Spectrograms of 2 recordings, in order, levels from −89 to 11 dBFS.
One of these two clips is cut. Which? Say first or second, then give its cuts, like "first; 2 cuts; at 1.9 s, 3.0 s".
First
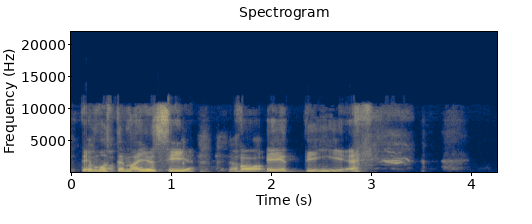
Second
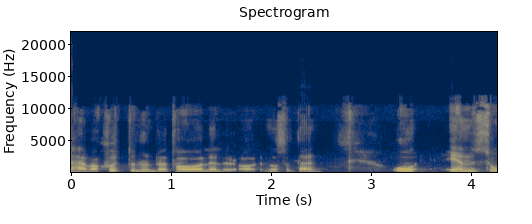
first; 1 cut; at 2.0 s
